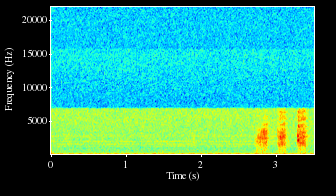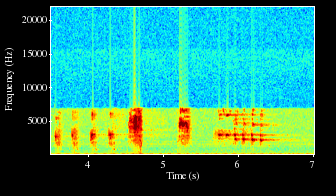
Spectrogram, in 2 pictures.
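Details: Bald eagle pair at the NCTC nest on the morning of Feb 19, 2023, exchanging vocals to check on each other while on high alert after intruder attacks; about ten sharp chattering notes speed up, then longer squealing notes, over steady low hum.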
